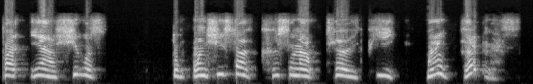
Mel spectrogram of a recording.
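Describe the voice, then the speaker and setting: Very high-voiced woman chatting. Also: unhurried, rough recording. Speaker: guest joining a live stream. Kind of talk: casual chat.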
